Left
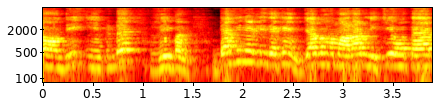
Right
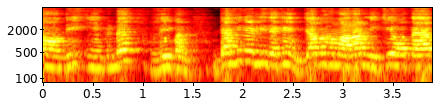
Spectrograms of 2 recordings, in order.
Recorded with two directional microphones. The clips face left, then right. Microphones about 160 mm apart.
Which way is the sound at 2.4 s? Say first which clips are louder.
Left 2 dB; 20° left (ahead or behind).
